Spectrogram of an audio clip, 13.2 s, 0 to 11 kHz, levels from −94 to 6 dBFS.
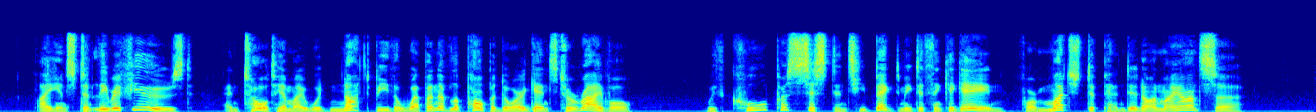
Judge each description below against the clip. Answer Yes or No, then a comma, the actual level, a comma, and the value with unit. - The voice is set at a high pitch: No, low, 125 Hz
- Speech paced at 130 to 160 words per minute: Yes, average, 150 wpm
